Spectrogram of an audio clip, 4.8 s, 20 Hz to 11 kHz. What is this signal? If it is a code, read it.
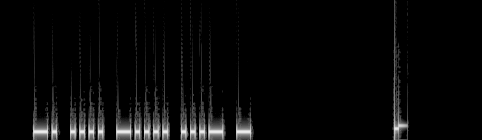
Morse code, heard as a keyed tone, about 24 wpm, 700 Hz. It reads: NH6VT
